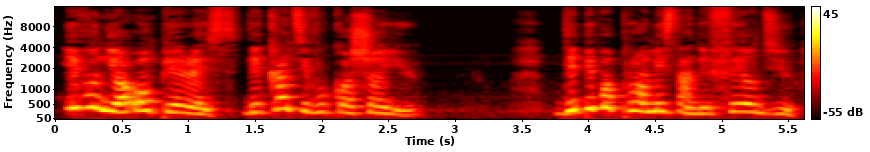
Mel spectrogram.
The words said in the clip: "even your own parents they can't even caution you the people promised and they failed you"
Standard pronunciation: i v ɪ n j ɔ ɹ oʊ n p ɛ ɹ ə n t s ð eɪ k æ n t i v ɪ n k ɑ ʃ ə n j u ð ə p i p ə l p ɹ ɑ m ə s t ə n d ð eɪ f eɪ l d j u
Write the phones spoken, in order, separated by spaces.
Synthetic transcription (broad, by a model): i v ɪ n j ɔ oʊ n p ɛ ɹ ə n t s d eɪ k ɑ n t i v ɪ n k ɑ ʃ ə n j u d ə p i p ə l p ɹ ɑ m ə s t ə n d eɪ f eɪ l d j u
